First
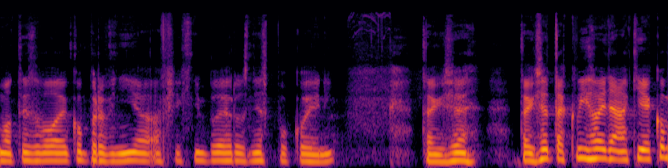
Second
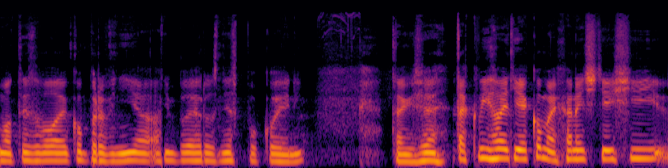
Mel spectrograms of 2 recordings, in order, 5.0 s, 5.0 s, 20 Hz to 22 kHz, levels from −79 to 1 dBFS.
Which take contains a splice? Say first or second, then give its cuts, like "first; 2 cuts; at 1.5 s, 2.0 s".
second; 3 cuts; at 1.2 s, 3.4 s, 3.8 s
